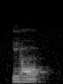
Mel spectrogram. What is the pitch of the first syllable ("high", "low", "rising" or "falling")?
low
